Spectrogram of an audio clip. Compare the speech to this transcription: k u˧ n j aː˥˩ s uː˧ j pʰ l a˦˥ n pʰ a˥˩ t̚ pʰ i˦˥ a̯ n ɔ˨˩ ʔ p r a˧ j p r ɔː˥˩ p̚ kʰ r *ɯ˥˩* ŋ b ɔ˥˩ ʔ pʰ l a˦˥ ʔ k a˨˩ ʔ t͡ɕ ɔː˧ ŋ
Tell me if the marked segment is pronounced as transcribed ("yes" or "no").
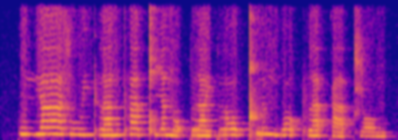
yes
